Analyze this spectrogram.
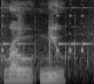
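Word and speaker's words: Gráinne: At this point, the alarm bells are ringing in my head because I've realized that the kid is called Grain, generally pronounced as Gro New, or thereabouts.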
